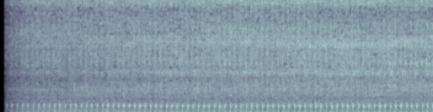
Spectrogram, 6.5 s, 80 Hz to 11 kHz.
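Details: 2005 Honda Odyssey, after repairing a cylinder 2 misfire with new gaskets and spark plugs: fast, very even ringing knock about three per second over the running engine; source unclear, knock symptom only.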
